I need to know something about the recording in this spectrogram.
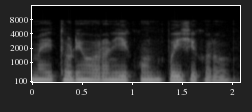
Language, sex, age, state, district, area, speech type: Goan Konkani, female, 45-60, Goa, Canacona, rural, spontaneous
